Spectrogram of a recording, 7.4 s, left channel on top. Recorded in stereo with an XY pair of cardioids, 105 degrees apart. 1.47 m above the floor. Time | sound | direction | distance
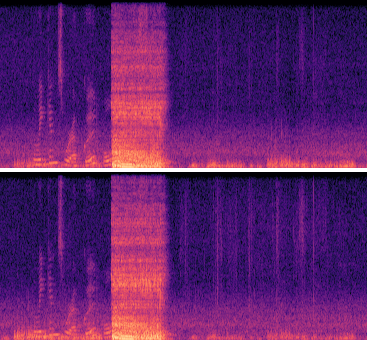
0.7 | a woman speaking | 20° left | 0.8 m
2.2 | a drill | 15° right | 2 m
